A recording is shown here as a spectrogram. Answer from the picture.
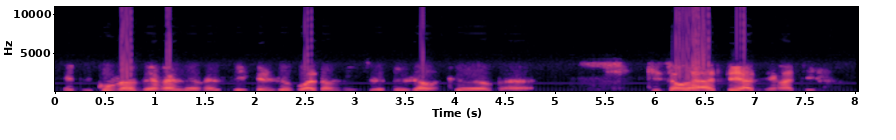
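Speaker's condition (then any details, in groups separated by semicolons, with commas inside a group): Dystonia; present since birth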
